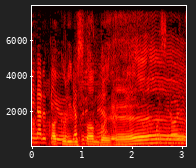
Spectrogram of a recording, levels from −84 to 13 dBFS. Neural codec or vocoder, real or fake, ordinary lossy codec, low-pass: none; real; none; none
